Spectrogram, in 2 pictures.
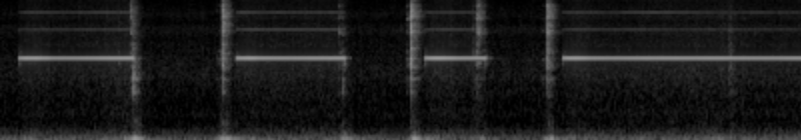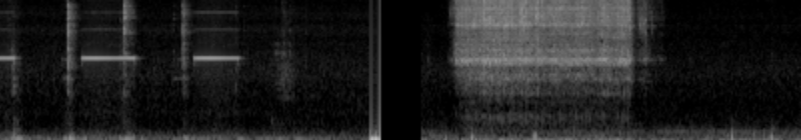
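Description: A digital multimeter's continuity beeper sounds in six high, steady beeps of uneven length, from half a second to two and a half seconds, each starting with a small click, as wire contacts are touched together and parted. Near the end comes one sharp, loud click, then about two seconds of harsh hiss-like noise.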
